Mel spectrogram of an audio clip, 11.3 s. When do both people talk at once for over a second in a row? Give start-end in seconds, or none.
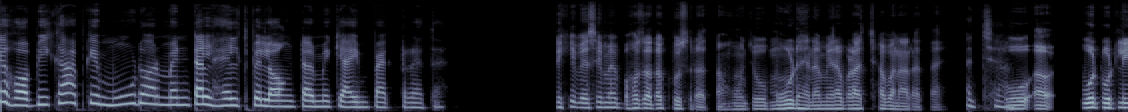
none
